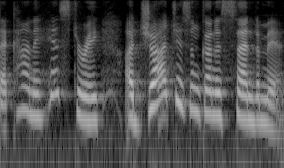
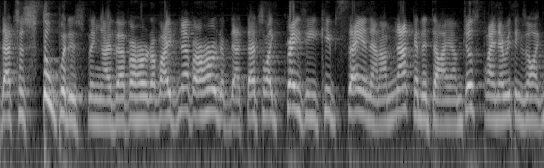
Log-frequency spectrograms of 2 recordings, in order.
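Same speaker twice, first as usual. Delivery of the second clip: fast, loud imitation of an angry father; 5 dB louder, faster than usual. Father dismissing his son's fear that he will die, mock angry. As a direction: act out an indignant dad's rapid outburst. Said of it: "The father's so angry now".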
